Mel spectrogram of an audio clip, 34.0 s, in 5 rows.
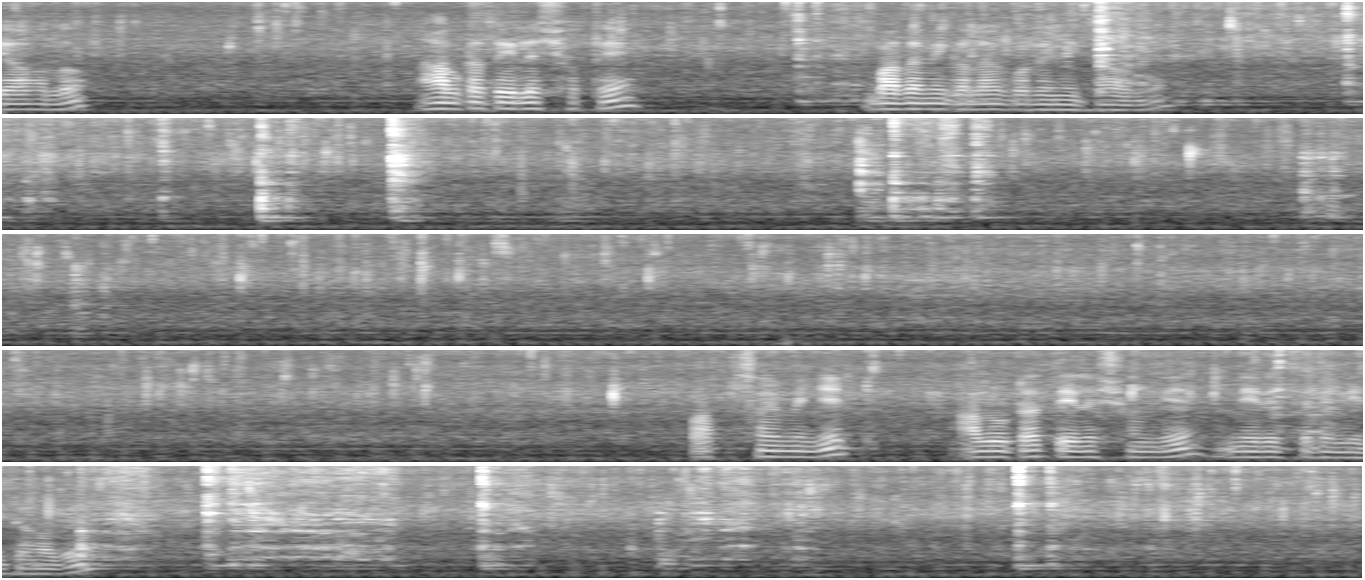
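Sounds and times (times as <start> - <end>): potatoes and onions sizzling in oil: 0.0 - 34.0
metal spatula scraping pan: 4.0 - 4.4, 5.5 - 9.0, 11.1 - 11.8, 26.8 - 31.4.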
